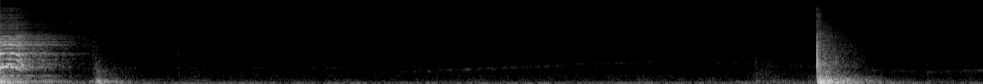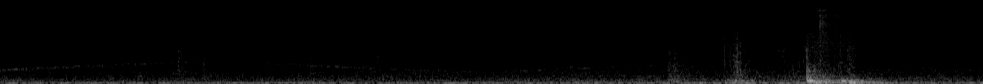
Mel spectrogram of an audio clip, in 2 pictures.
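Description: Feet stamp and a uniform snaps with sudden thuds.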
